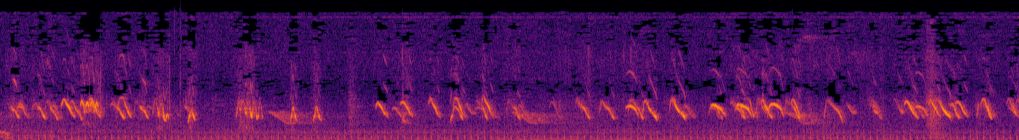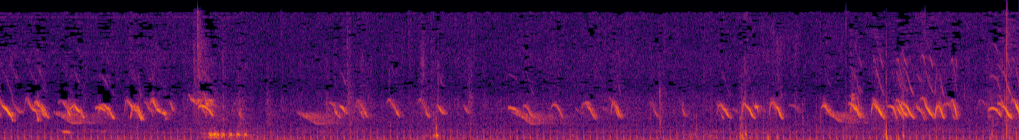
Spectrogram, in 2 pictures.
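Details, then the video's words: Baby chicks, almost two weeks old, pecking at a strawberry while feeding, giving a steady stream of high, thin, downslurred peeps that overlap rapidly throughout, with a few soft taps and rustles beneath. "Adorable Baby Chicks Eat a Strawberry!"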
